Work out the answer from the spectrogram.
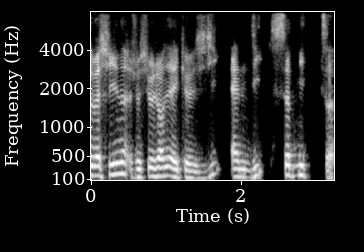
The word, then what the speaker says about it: J&D Summit: Je suis aujourd'hui avec JND Submit prononcé à l'anglaise.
